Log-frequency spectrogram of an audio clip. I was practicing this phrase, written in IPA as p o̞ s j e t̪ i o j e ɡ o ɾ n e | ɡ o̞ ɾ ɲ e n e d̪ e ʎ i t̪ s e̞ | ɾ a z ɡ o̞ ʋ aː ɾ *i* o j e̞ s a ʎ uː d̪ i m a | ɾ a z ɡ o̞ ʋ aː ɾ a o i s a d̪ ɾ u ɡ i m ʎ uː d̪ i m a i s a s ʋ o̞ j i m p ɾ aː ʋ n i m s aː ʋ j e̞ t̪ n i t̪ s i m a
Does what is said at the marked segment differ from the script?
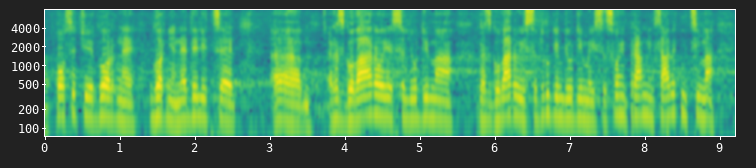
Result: yes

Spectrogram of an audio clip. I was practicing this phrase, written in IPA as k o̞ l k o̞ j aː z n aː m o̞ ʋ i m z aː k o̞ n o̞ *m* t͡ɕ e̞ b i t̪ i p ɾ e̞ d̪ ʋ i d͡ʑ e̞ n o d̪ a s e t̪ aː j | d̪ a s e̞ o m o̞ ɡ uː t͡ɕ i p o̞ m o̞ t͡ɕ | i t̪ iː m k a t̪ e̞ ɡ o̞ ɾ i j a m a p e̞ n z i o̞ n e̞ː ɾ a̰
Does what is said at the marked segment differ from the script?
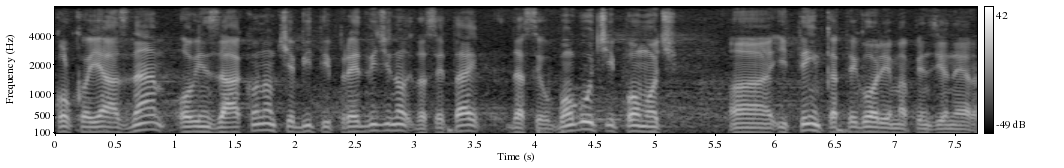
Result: no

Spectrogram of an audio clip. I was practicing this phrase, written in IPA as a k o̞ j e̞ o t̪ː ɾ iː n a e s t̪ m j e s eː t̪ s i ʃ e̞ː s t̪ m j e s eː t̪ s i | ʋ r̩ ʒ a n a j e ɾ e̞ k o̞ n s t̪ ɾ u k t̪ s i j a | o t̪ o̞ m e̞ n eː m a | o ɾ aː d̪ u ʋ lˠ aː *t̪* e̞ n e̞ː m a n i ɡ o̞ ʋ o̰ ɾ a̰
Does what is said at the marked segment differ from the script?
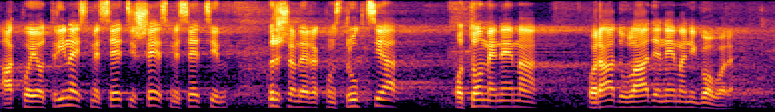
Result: yes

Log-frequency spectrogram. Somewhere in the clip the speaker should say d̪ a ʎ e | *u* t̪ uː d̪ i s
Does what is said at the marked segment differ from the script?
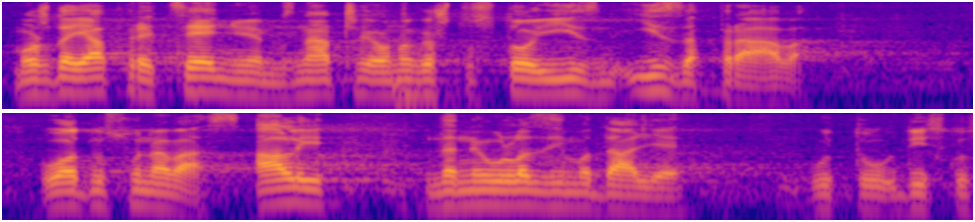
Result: no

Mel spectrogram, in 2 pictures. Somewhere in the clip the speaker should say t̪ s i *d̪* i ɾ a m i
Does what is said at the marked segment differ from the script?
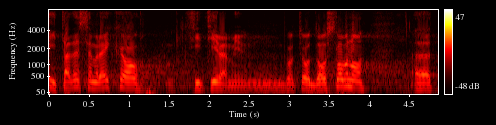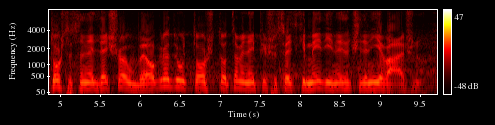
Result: yes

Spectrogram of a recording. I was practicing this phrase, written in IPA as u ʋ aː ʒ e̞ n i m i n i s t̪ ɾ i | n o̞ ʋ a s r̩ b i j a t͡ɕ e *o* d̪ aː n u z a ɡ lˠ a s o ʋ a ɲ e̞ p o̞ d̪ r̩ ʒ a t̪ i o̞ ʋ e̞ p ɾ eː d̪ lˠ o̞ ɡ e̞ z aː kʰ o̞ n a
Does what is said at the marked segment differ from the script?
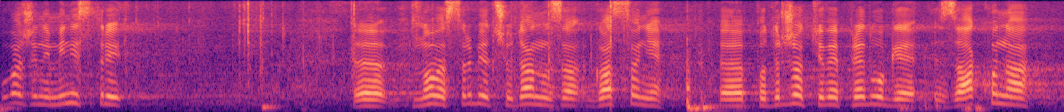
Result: yes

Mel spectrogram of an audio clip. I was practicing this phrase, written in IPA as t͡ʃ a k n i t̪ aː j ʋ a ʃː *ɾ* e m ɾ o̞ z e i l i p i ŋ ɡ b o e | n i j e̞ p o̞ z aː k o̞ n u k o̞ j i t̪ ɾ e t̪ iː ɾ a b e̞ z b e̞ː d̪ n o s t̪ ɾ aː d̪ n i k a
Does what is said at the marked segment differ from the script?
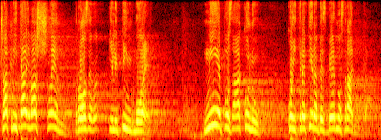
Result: yes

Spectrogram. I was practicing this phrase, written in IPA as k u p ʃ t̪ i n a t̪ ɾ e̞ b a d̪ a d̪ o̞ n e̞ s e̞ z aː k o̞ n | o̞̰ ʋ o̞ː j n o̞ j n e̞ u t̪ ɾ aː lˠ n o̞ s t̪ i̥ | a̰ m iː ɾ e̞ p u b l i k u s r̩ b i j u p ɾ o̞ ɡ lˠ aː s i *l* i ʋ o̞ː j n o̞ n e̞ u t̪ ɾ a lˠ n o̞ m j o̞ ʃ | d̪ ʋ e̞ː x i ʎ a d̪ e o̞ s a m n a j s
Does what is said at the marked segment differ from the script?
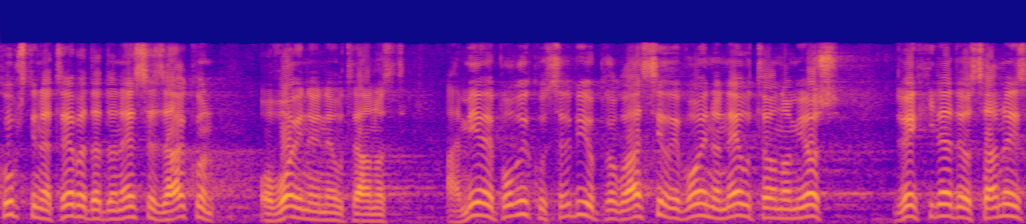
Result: no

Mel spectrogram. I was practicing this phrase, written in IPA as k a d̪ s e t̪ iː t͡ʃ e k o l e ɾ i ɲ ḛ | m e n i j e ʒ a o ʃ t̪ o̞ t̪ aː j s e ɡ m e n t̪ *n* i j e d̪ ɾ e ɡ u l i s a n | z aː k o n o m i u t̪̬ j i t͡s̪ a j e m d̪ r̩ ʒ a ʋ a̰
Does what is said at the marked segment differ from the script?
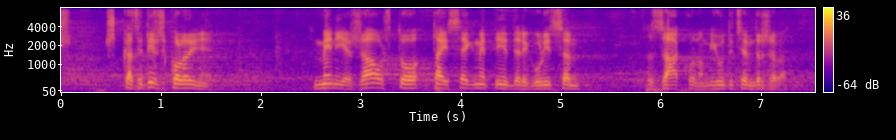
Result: no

